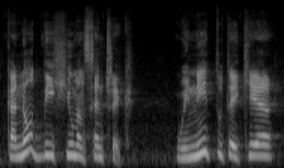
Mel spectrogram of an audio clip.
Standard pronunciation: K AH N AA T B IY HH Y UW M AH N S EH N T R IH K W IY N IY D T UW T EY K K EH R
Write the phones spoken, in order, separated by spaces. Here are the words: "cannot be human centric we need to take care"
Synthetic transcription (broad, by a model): K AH N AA T B IY HH Y UW M AH N S EH N T R IH K W IY N IY D T UW T EY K K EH R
